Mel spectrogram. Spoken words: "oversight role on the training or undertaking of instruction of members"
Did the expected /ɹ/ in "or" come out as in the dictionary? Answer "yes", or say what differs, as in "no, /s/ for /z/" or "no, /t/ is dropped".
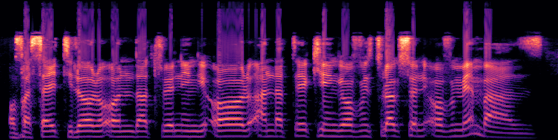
no, /l/ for /ɹ/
